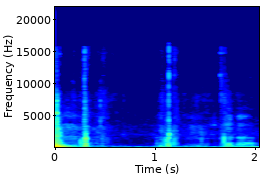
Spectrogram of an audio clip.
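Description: A sharp knock at the very start, then a few soft scattered footsteps on dry leaves and dirt over a low rumble.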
